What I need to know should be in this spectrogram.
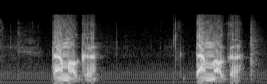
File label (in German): baumac, bayerischen Dialekt; Flurnamen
